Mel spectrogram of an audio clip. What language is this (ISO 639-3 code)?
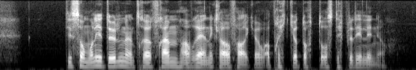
nor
